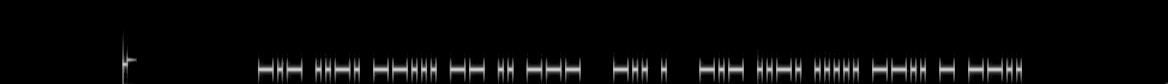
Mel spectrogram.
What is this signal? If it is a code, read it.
Morse code, heard as a keyed tone, about 25 wpm, 700 Hz. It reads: KF7MIO DE KF5ZTZ
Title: USA Callsign DE Callsign 25wpm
